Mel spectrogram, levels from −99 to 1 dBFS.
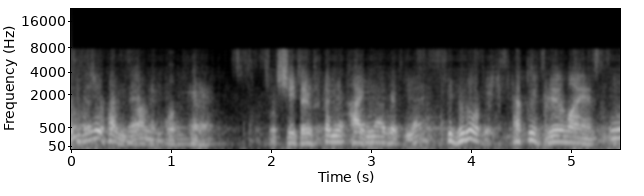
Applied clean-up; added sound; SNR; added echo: neural separator model SepFormer DNS4.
